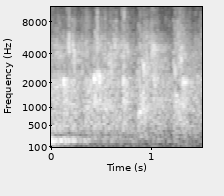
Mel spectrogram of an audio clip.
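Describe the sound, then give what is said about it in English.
An audience claps together in praise of God, a dense, sustained applause, a steady bright crackle of many hands with no single beats standing out and no voices over it. “Come on, clap for Him.”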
